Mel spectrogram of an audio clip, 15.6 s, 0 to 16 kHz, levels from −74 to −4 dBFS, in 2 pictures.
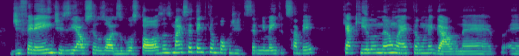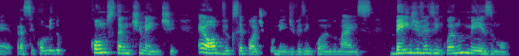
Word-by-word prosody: diferentes 205 +2 +2
e 200 0 0
aos 195 0 +2
seus 195 -2 -5
olhos 185 -1 +3
gostosas, 185 +5 +2
mas 250 0 +3
você 285 +3 +1
tem 275 -1 +1
que 265 - -13
ter 270 - -1
um 250 - -2
pouco 225 -1 -4
de 210 -1 -7
discernimento, 195 +2 -5
de 230 - -11
saber 220 +3 -4 0.4
que 235 - +2
aquilo 230 0 -2
não 235 0 +3
é 205 -1 +3
tão 215 0 -5
legal, 170 -7 +1
né, 165 0 -5 0.2
eh, 170 -1 -9
pra 180 - -5
ser 180 +2 -3
comido 190 0 -5 0.3
constantemente. 220 - 0 0.3
É 270 -2 +5
óbvio 215 -5 +6
que 180 - -7
você 185 +1 -2
pode 175 -3 -2
comer 165 -4 -8
de 160 +1 -11
vez 160 +1 -10
em 165 -1 -7
quando, 160 -1 -8
mas, 150 -2 -4 0.3
bem 215 +6 +6
de 240 0 +2
vez 225 -2 -1
em 210 - -2
quando, 205 +4 0
mesmo. 170 - -1
200 Hz, 175 wpm, -22 LUFS, 175-225 Hz, 0.4 s, óbvio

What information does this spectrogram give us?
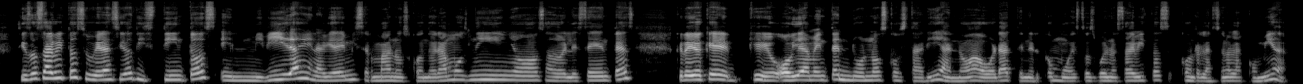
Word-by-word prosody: si - - -4
esos 255 +5 +2
hábitos 295 +1 +4
hubieran 220 0 +3
sido 245 +3 -1
distintos 220 +6 -1
en 180 -2 -4
mi 170 -1 -3
vida 235 +7 +5
y 280 - +2
en 220 - -4
la 185 - 0
vida 180 +1 0
de 195 +2 0
mis 220 -2 -2
hermanos 175 -2 -4
cuando 160 0 -6
éramos 200 +4 -3
niños, 210 -3 -1
adolescentes, 185 - -2 0.4
creo 210 +1 +8
yo 215 - 0
que 225 -5 +6
que, 210 -4 +1
obviamente, 200 +2 +3
no 195 -3 -1
nos 195 +1 0
costaría, 175 +1 -4
¿no? 155 +2 -3
Ahora 175 +1 0
tener 160 -4 -7
como 180 -3 -6
estos 160 +1 -8
buenos 170 -1 -3
hábitos 180 +3 -3
con 180 -2 -6
relación 160 0 -6
a - - -3
la 165 -1 -7
comida. 170 +10 -5
190 Hz, 185 wpm, -24 LUFS, 170-215 Hz, 0.4 s, creo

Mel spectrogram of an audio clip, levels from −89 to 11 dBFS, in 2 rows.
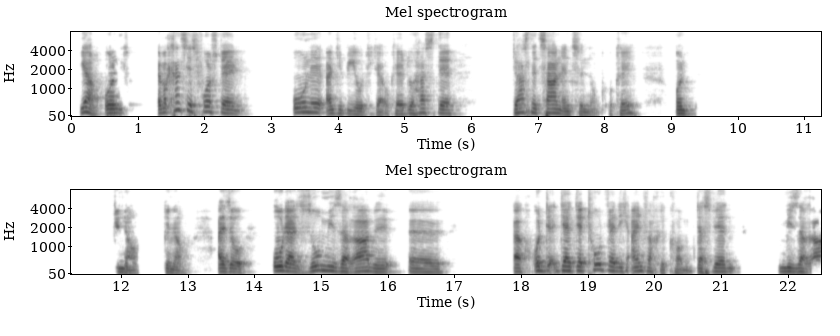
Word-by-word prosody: Ja, 170 0 +4
und 145 -1 +3 0.4
aber - - +3
kannst 255 0 -2
dir's 215 -3 +1
vorstellen, 160 -10 -1 0.7
ohne 165 +1 +1
Antibiotika? 110 -6 -3
Okay. 110 -1 -2
Du 125 +2 -3
hast, 150 +1 -5
äh 130 -2 0 0.9
du 140 - +4
hast 160 +1 -2
'ne 145 -2 -1
Zahnentzündung, 100 - 0
okay? 130 +4 -6 0.5
Und 120 -2 +1 2.5
Genau, 105 -8 -1 0.4
genau. 95 -8 -4 0.4
Also, 120 -3 +3 0.4
oder 145 -6 +6
so 130 - -1
miserabel, 130 -6 +2
äh, 110 -3 -2 1.1
äh - - +7 0.2
und 150 +1 +3
der - - -1
der 155 +1 +6
der 145 -1 +3
Tod 190 -1 0
wäre 150 -2 +3
nicht 135 -2 -5
einfach 135 -6 -2
gekommen. 95 0 -8
Das 115 -1 -1
wären 120 -2 -1 0.5
miserabel 120 -4 +1
130 Hz, 100 wpm, -26 LUFS, 115-150 Hz, 2.5 s, äh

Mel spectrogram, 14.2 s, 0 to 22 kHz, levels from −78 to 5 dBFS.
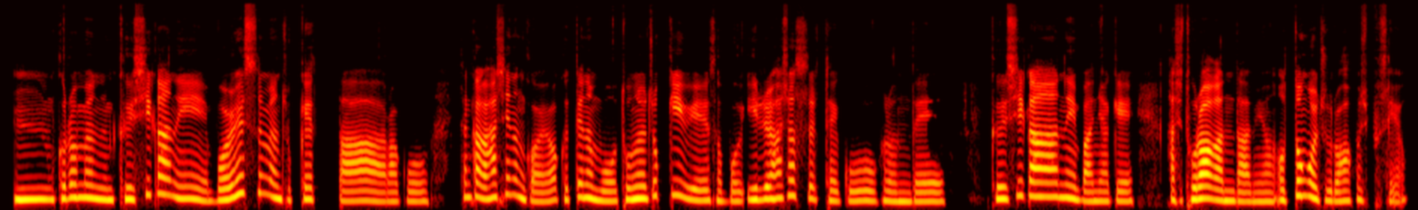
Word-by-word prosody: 음. 215 0 +3
그러면은 230 -2 +1
'그 220 -1 +1
시간에 235 - 0
뭘 200 +5 +2
했으면 315 -5 0
좋겠다.' 185 -3 -1
라고 175 0 -6 0.3
생각을 255 -3 +2
하시는 280 0 -1
거예요? 180 0 -3
그때는 235 +3 -1
뭐 185 -1 -1
돈을 220 +3 +3
쫓기 280 -1 -2
위해서 195 -2 -2
뭐 180 +1 -6
일을 210 +1 +2
하셨을 235 -2 -2
테고 185 -2 -4
그런데 175 -1 -3 0.6
그 225 -1 +2
시간에 265 -1 +4
만약에 180 -1 -2 0.3
다시 200 -3 -4
돌아간다면 185 -6 +4
어떤 200 +9 +1
걸 255 -4 +4
주로 185 -2 -3
하고 190 +3 -3
싶으세요? 200 +2 -11
210 Hz, 315 characters per minute, -23 LUFS, 185-240 Hz, 0.6 s, 시간에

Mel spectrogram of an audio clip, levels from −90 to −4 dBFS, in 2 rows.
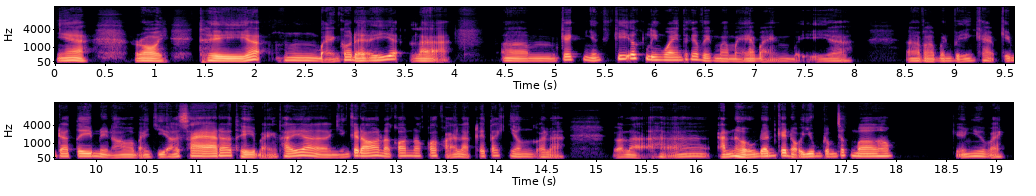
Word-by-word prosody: nha. 120 -1 +3 0.5
Rồi, 110 -3 +4 0.3
thì 110 -2 +5
á, 170 +4 +6 0.2
ưm, 125 -3 -1
bạn 100 - -3
có 145 - +1
để 115 -3 +3
ý 135 +7 +2
á 180 - +2
là, 105 0 -1 0.5
ờm, 105 -1 -3
cái 155 0 +2
những 125 -2 -2
cái - - -30
ký 195 - +1
ức 220 -3 +4
liên 145 -2 +1
quan 140 0 +2
tới 170 - -7
cái 165 - 0
việc 110 -6 -4
mà 100 -2 -3
mẹ 95 +2 -4
bạn 100 -2 -9
bị, 95 +2 -13
à, 105 +1 -8 0.5
à, 105 +1 -5
vào 95 -3 -3
bệnh 105 +1 -6
viện 100 +1 -6
khám 120 -2 -6
kiểm - - -7
tra 130 0 +1
tim 135 0 +3
này 105 -4 -1
nọ 95 +4 -4
mà 105 - -1
bạn 100 +2 -5
chỉ 110 - -3
ở 115 +1 -2
xa 135 +1 +5
đó, 155 +1 +3
thì 105 -6 +1
bạn 95 +2 -7
thấy 140 +7 +3
á 160 -2 +4
là 100 -7 0
những 95 +3 -6
cái 155 - +4
đó 150 +3 +5
nó 130 -6 0
có 145 +1 0
nó 145 -1 -3
có 150 +1 -1
phải 115 - -3
là 120 - -2
cái 135 - -2
tác 155 +3 -6
nhân, 120 -3 -4
gọi 110 -2 -7
là 105 +3 -8 0.5
gọi 100 - -6
là, 100 -6 -3 0.2
hả, 120 +4 -6 0.2
ảnh 110 +6 0
hưởng 105 -2 +4
đến 135 +2 +4
cái 155 -1 +4
nội 115 - +1
dung 130 +1 +2
trong 125 0 -2
giấc 165 +4 -4
mơ 130 -2 +3
hông? 135 - 0 0.6
Kiểu - - -5
như 130 +2 -1
vậy. 115 - -5
120 Hz, 245 wpm, -22 LUFS, 105-140 Hz, 0.6 s, á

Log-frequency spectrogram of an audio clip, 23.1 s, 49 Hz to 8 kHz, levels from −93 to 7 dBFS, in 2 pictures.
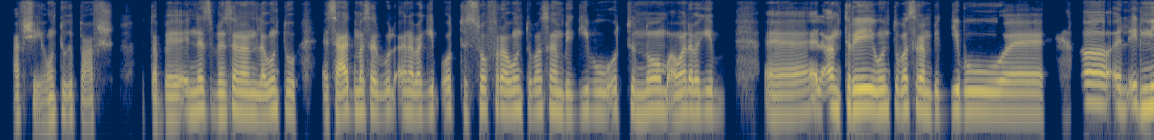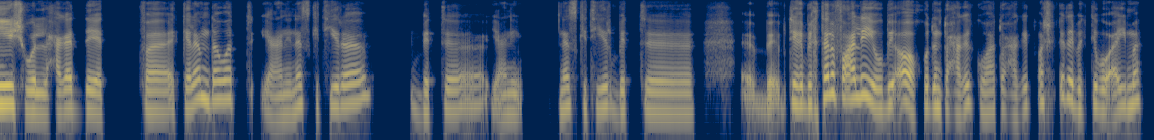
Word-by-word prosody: عفش - - 0
إيه - - -7
هو 110 - -6
أنتم 125 +1 -6
جِبتوا 130 - -6
عفش، - - -7 0.3
طَب - - -5
الناس 140 +4 +1
مثلًا 135 0 +2
لو 130 +2 +2
أنتم 150 -2 -3 0.3
ساعات 135 +4 +4
مثلًا 145 0 +1
بيقول 140 +3 -6
أنا 145 -1 0
باجيب 135 +2 -2
أوضة 155 - -2
السُفرة، 155 +2 -1
وأنتم 145 -1 0
مثلًا 150 -1 -1
بتجيبوا 140 +1 -5
أوضة 155 - -5
النوم، 150 +2 +2
أو - - +3
أنا 150 0 +3
باجيب 145 -1 -1 0.4
آآ، 130 +2 +1
الأنتريه 160 0 +7
وأنتم 155 +1 +1
مثلًا 155 -2 +3
بتجيبوا 140 +1 +1 0.8
آه 190 -1 +6
ال 155 - -4
النيش 175 +1 +6
والحاجات 145 +2 -1
ديَّة، 145 -3 0 0.4
فالكلام 155 +8 -1
دوَّة 210 +1 -1 0.3
يعني 125 +2 -8
ناس 175 +5 -6
كتيرة 185 +6 -3 0.4
بت 140 +1 -10 0.5
يعني 130 0 -9 0.4
ناس 160 +2 -5
كتير 160 +1 -8
بت 145 0 -11 0.9
بت 195 - -7
بت - - +5
بيختلفوا 230 +8 +2
عليه 230 -3 +4
وب 155 +1 -4
آه 190 +1 +4
خدوا 165 0 -5
أنتم 160 - -6
حاجتكم 175 -4 -6
وهاتوا 145 +2 -9
حاجت 165 +2 -11
وعشان 190 - -7
كده 230 -3 0
بيكتبوا 155 -1 -4
قايمة 170 +5 -3
150 Hz, 160 wpm, -23 LUFS, 140-165 Hz, 0.9 s, الأنتريه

